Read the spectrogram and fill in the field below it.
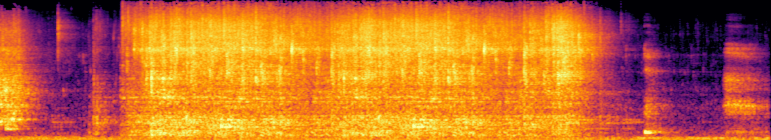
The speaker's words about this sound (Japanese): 最後にしっかりと髪をお湯で流します。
